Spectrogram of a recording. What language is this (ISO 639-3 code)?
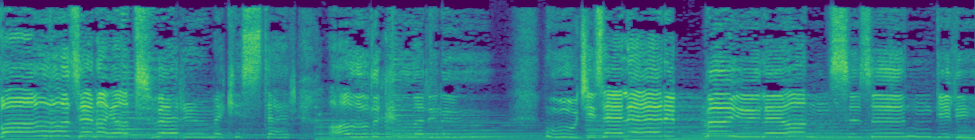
tur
